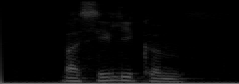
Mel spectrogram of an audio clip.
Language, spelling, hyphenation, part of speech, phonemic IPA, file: Dutch, basilicum, ba‧si‧li‧cum, noun, /ˌbaːˈzi.li.kʏm/, Nl-basilicum.ogg
- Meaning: basil, name of some plants of the mint family, notably: 1. Ocimum basilicum, an ornamental plant 2. Ocimum suave, cultivated for cookery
